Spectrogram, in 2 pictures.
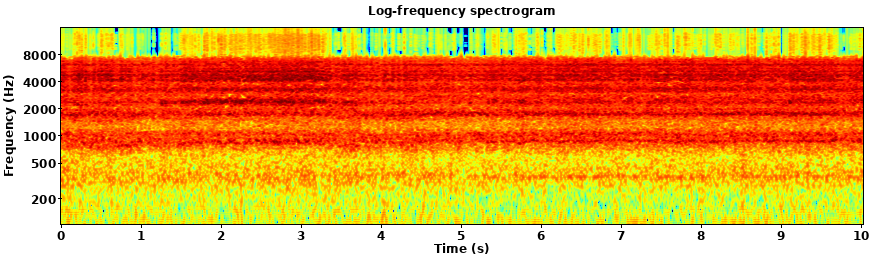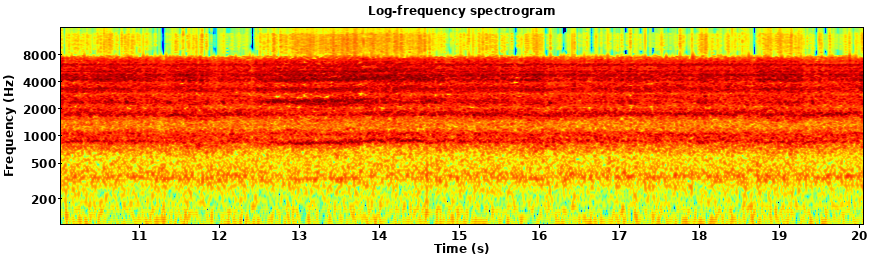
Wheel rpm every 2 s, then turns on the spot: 210, 210, 220, 240, 230, 230, 220, 230, 230, 220.
none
